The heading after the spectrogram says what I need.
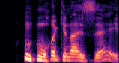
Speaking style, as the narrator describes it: David laughed

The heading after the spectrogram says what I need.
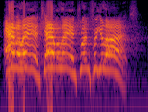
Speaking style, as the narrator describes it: he shouts

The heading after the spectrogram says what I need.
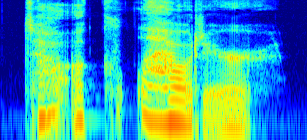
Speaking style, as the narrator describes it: I said, my voice a croak

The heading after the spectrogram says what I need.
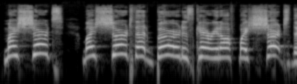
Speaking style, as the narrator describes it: the count is yelling

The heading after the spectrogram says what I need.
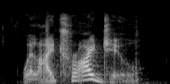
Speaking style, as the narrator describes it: said Mega Man wearily

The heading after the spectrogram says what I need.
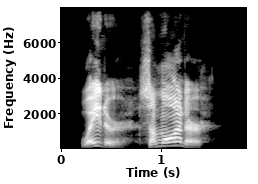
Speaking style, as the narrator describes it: with much formality called out

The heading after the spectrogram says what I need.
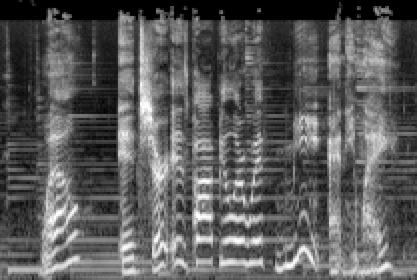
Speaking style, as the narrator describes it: laughed Tom

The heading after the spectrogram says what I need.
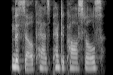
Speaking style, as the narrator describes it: Dean laughs

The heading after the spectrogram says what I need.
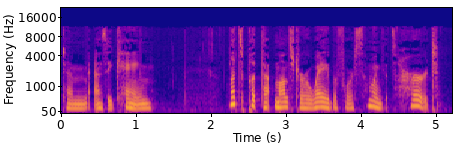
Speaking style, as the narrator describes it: I purred

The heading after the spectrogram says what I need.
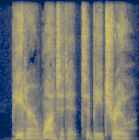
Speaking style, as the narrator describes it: they said quietly

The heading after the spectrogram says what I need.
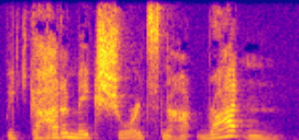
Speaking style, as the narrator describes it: he whispers to the kids huddled around

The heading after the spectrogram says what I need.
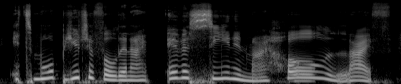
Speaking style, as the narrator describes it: she exclaimed dreamily

